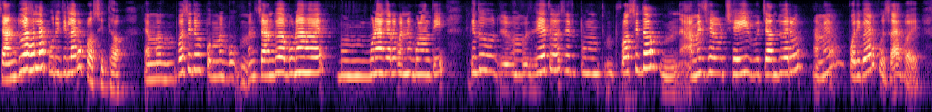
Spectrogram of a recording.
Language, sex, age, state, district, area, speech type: Odia, female, 45-60, Odisha, Puri, urban, spontaneous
